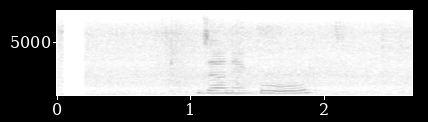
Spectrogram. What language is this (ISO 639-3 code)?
nep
